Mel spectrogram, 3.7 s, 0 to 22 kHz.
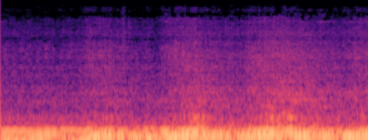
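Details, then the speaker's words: VW Polo breadvan, 115,711 on the clock, carburettor engine after sitting perhaps 2–3 weeks, new cam belt, full service and carb flange done; started on a little choke, catches and settles, throttle blips rise and fall cleanly with no knocks. Normal running, sounds beautiful. "Just got a tweak in the carburetor now. A little bit of choke on. Sounds beautiful."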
